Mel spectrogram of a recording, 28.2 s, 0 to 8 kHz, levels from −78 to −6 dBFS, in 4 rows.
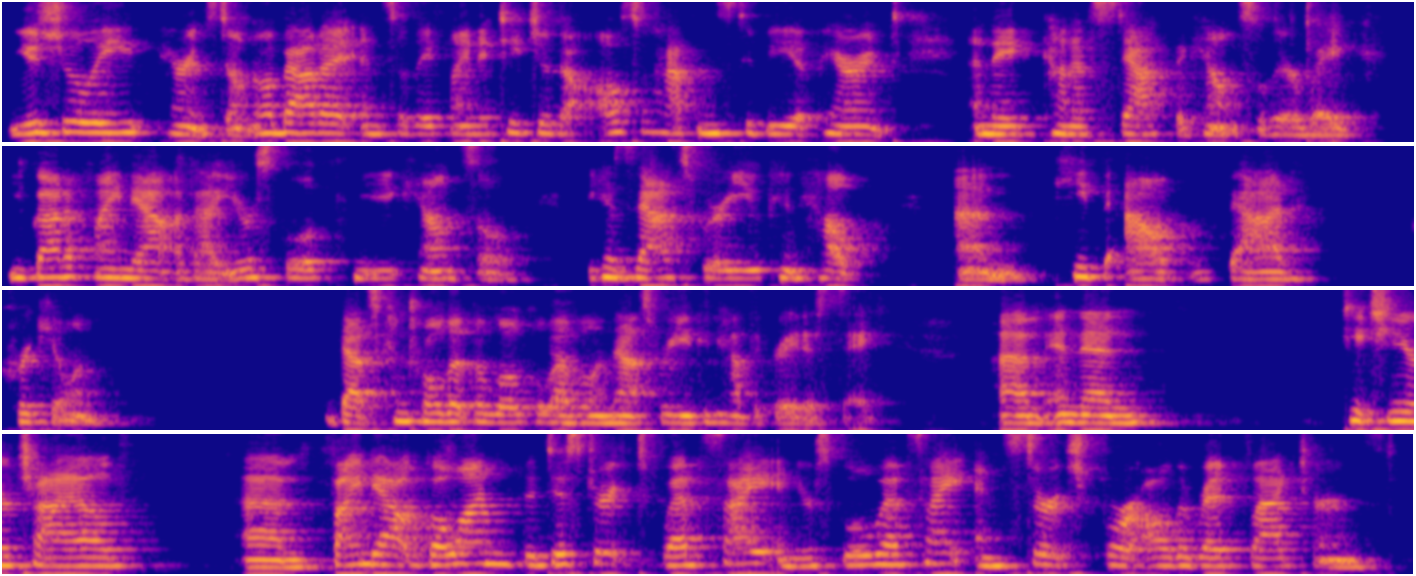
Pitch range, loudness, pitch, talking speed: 170-200 Hz, -25 LUFS, 185 Hz, 195 wpm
